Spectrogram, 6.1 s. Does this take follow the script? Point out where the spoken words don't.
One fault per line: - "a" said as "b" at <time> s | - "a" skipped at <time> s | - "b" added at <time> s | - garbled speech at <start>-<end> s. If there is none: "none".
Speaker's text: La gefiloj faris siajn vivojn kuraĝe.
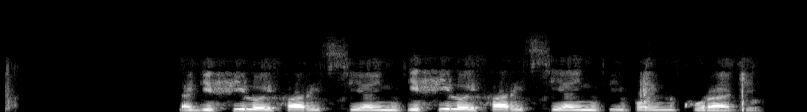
- "gefiloj faris siajn" added at 3.1 s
